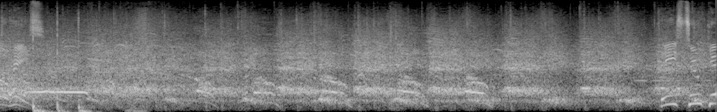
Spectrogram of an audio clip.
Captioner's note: applause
